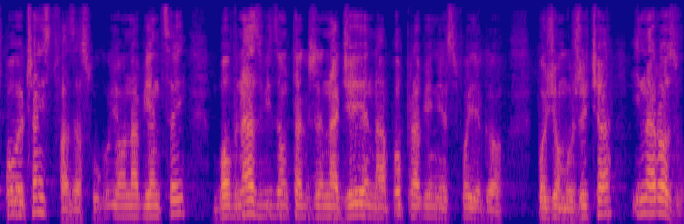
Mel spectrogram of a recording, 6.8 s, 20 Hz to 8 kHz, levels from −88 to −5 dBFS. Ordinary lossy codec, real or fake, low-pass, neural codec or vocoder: none; fake; 7.2 kHz; vocoder, 24 kHz, 100 mel bands, Vocos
